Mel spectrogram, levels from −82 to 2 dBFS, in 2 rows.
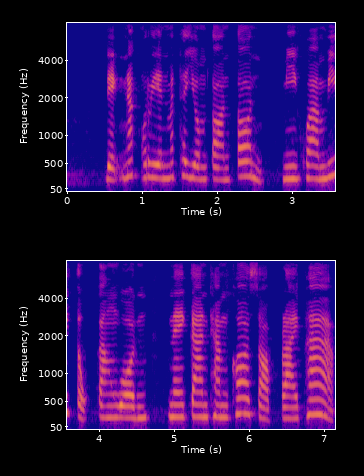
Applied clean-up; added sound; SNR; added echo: none; none; none; none.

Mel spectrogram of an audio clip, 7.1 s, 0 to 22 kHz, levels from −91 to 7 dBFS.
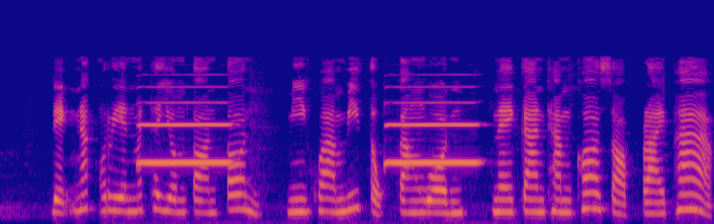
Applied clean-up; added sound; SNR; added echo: none; Wind instrument, woodwind instrument; -2 dB; none.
